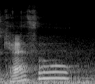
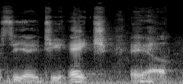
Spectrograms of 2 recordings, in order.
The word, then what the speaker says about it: Cathal: Is Cathal? – No, you don't pronounce the T.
